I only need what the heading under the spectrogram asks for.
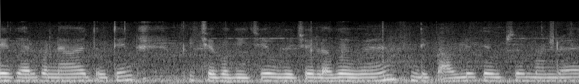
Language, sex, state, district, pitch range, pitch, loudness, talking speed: Hindi, female, Bihar, West Champaran, 160-170 Hz, 165 Hz, -15 LUFS, 175 wpm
